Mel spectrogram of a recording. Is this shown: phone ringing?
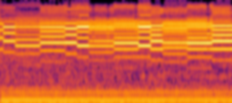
yes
